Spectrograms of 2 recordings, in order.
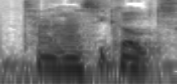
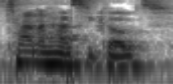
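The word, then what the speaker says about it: Ta-Nehisi Coates: which is written by Tallahassee Coates which I mispronounced last time but it's Tallahassee coats who is a famous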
